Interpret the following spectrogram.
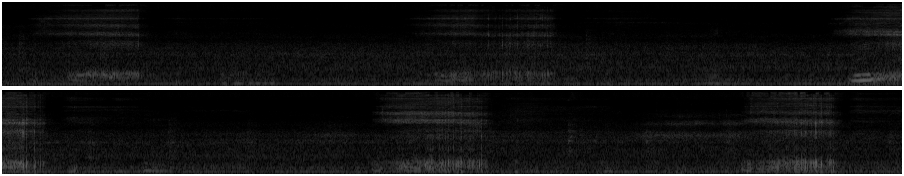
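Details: French Bulldog asleep, snoring indoors: soft snorting snores repeat about every three seconds, each a short wheezy rasp, with a steady low hum behind.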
